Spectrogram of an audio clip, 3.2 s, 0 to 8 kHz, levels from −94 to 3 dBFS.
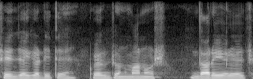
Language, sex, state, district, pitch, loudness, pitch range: Bengali, male, Tripura, West Tripura, 140 Hz, -18 LUFS, 135-145 Hz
